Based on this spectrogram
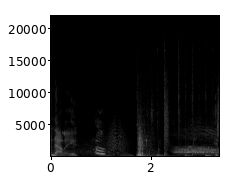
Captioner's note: grunting; thudding; crowd gasping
